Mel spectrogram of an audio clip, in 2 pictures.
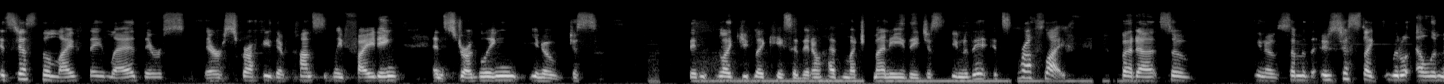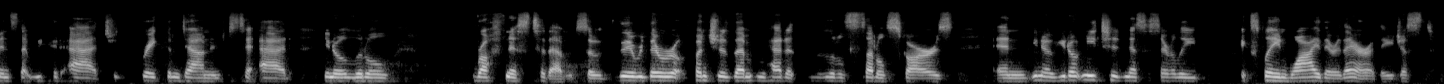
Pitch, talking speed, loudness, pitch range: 170 Hz, 200 wpm, -21 LUFS, 160-195 Hz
